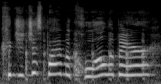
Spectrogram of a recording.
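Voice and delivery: high, imploring imitation of a parent; mock exasperated pleading. Pleading with dad over dangerous gifts, exasperated.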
